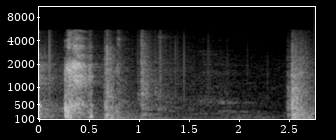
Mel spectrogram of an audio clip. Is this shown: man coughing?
yes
